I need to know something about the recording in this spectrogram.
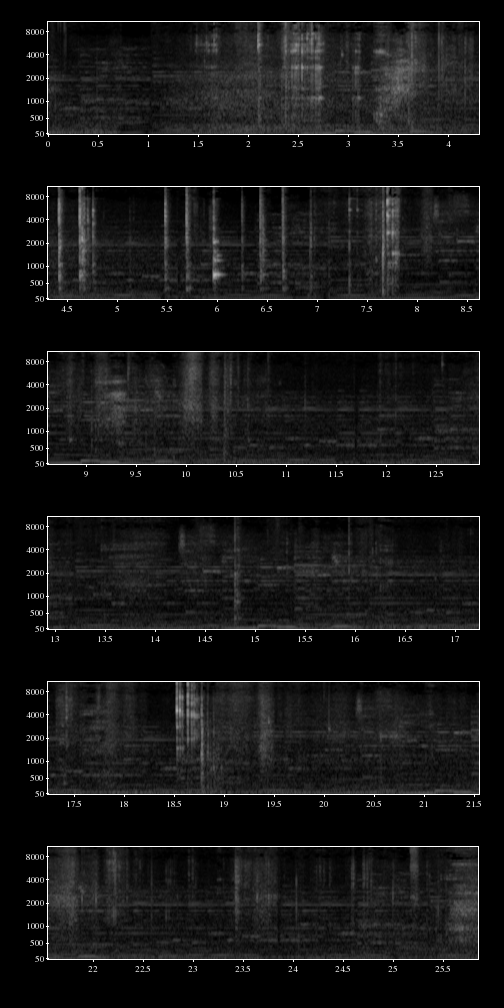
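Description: Background music over a scatter of sharp metallic clinks and knocks, most of them in the first eight seconds and one more at about eighteen seconds. They come from a screwdriver being hammered into the side of a stuck oil filter and used as a lever to break it loose.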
